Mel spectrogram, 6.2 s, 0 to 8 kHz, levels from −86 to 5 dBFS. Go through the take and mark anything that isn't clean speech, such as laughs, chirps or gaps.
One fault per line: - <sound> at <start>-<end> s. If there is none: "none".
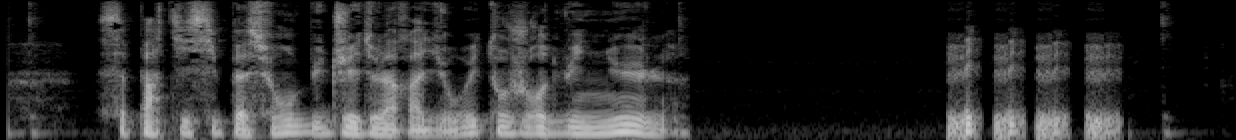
- laugh at 4.7-5.6 s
